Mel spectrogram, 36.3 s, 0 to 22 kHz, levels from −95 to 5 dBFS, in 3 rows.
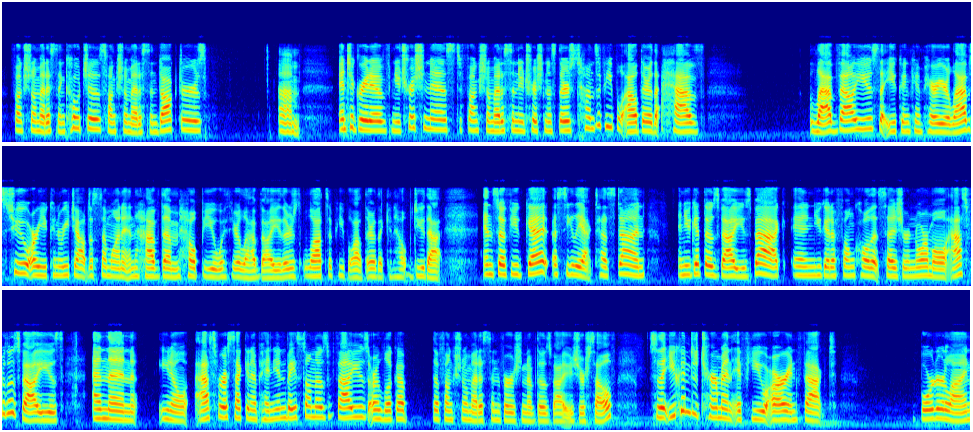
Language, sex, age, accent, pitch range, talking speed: English, female, 30-49, American, 200-245 Hz, 200 wpm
